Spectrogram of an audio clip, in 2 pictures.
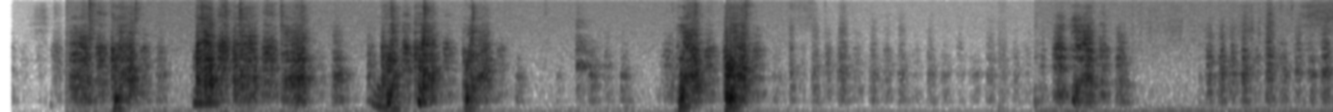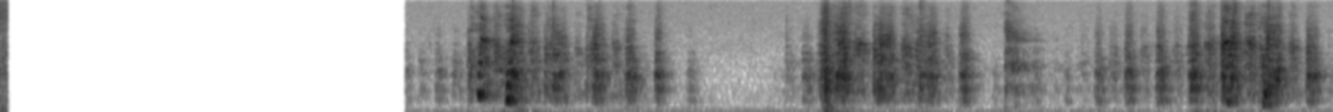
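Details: Pet husky indoors during a treat session with its owner, panting in quick breathy bursts, roughly three per second, over a low steady hum, with a silent gap midway.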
